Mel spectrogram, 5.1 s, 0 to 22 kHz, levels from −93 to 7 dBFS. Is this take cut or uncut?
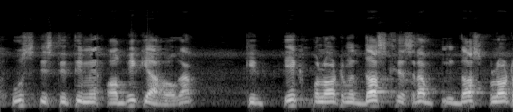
uncut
